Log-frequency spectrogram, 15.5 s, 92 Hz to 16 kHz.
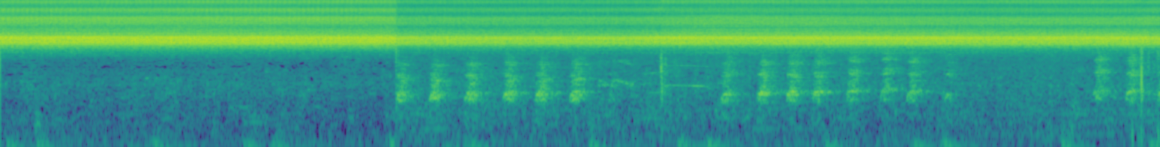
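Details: Cicada mating calls in cicada season, La Carlota City, Negros Occidental, July 18, 2020. A steady, piercing high drone runs throughout. After about five seconds, rapid lower pulsed barks join in, possibly a dog.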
